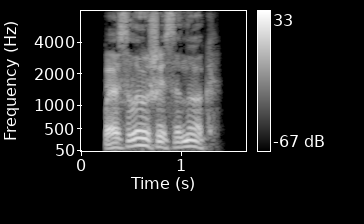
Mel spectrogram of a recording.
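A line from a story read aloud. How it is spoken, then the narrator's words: Hoarse, quiet, grating voice. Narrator (Russian): хриплый тихлый голос Урана неприятно шкребал слух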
